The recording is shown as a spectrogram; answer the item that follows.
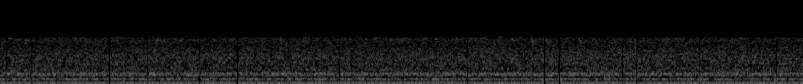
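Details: Continuous massed buzzing of a honey bee reproductive swarm settling into a swarm trap at Painted Peacock Manor, dated 04/07/21. The hum is steady and rich, with no pauses over eight seconds.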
